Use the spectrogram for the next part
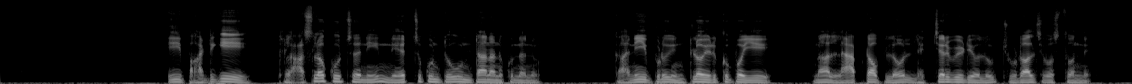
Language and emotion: Telugu, sad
